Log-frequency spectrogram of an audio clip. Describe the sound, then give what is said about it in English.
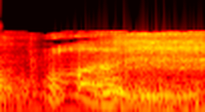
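A long, deep belch rumbles for about two seconds, loud and gravelly with a low, throaty pitch that swells partway through and holds steady to the end, with no talking. “Oh, that was a kind of a belch one.”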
